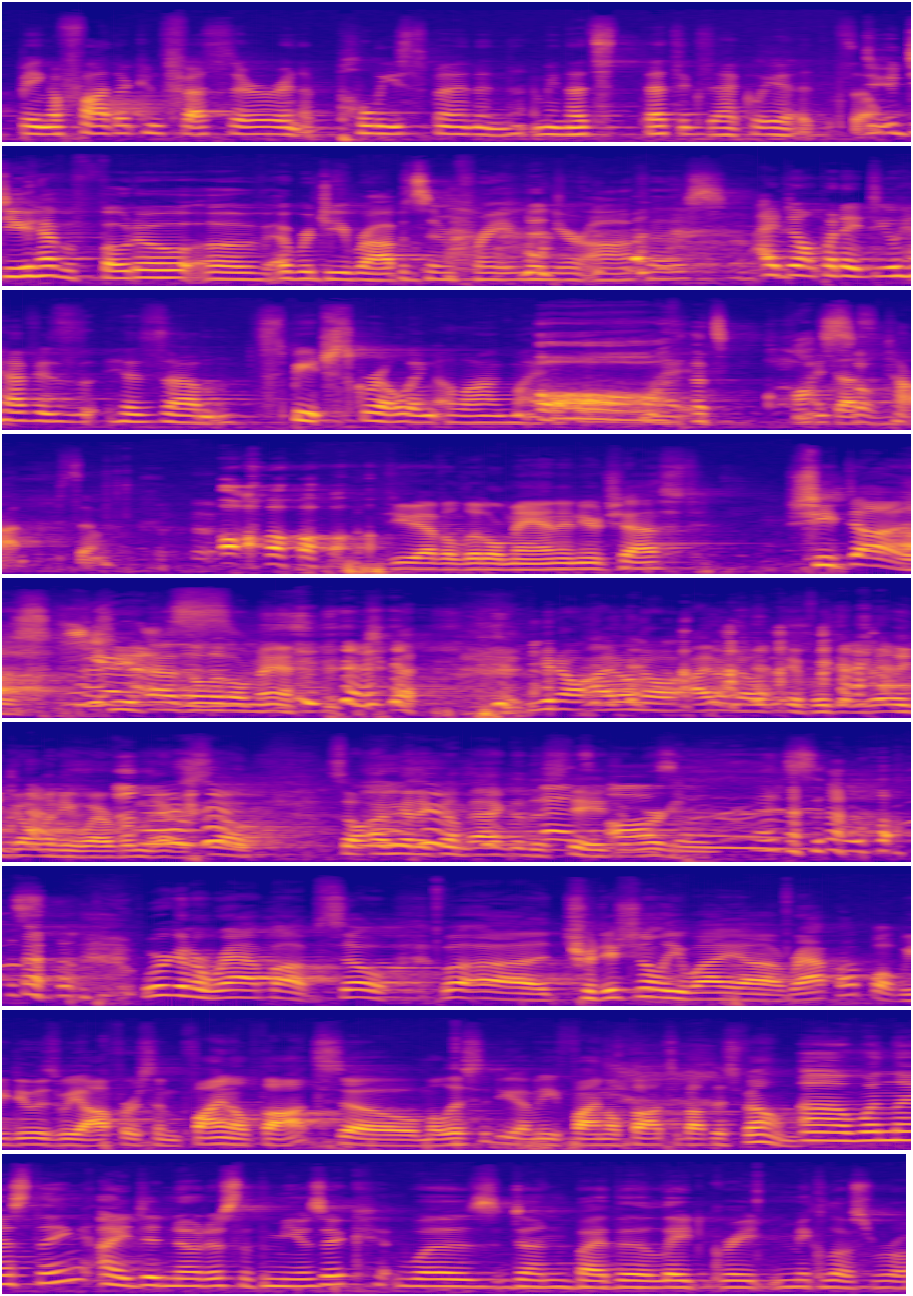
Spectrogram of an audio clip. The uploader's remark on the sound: our recording at Pepito’s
